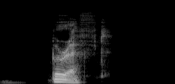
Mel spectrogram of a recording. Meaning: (verb) simple past and past participle of bereave; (adjective) 1. Pained by the loss of someone 2. Deprived of, stripped of, robbed of 3. Lacking, devoid of
- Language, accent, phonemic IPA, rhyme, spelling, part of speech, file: English, Australia, /bəˈɹɛft/, -ɛft, bereft, verb / adjective, En-au-bereft.ogg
